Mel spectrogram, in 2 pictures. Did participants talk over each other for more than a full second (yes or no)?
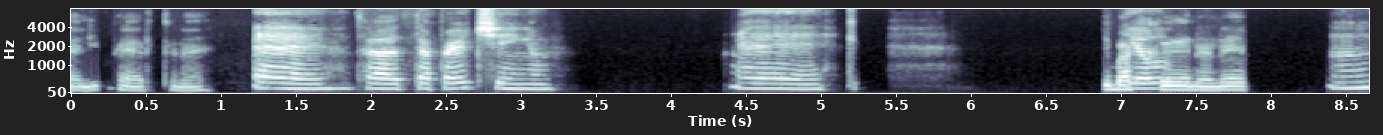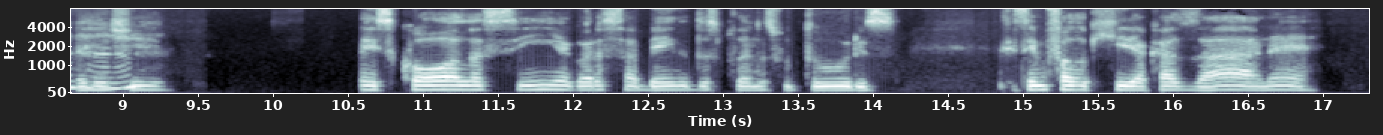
no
